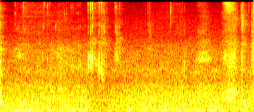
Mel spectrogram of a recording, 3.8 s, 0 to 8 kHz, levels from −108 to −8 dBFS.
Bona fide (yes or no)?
yes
